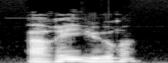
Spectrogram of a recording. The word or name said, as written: a rayures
